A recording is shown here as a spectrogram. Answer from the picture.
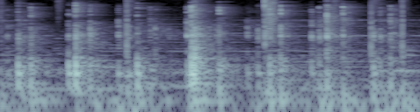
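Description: A run of light, irregular taps and clicks, about eight or ten in two seconds, like hands working on a desk near the microphone.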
